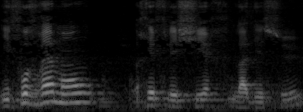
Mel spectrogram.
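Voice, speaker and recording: With a Portuguese accent, a man talks at a fairly high pitch with very wide pitch swings, and audible room echo surrounds his voice. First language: Portuguese (speaking French). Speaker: missionary. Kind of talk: conference presentation. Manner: halting, many hesitations.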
